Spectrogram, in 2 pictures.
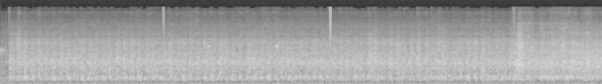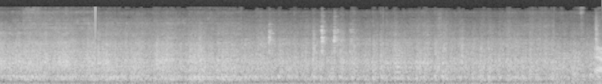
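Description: Steady machinery rumble at a hose-reel irrigator, with a few faint clicks.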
